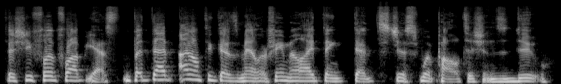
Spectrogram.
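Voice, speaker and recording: A woman's voice: sits low, normal speed. A woman hosting a vlog, giving blunt, rambling opinions with plenty of swearing. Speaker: vlog host. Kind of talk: casual opinion monologue.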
